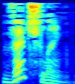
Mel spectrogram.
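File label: "vetchling", British English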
